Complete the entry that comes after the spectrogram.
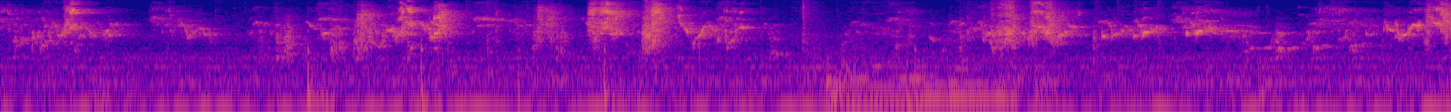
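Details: Young parakeet on its first trip out, repeated loud, grating squawks and chirps in clusters, with a faint low hum in the background around the middle.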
